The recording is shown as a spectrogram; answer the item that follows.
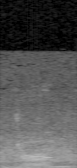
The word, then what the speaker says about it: Durham: Durham. Yeah. Do you pronounce the H? No. I don't. So it's Durham, so it is like back at home.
